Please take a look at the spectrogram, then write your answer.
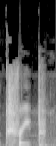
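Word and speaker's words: KREEP: a weird component that we call creep and it's spelled k r e e p and Central potassium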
